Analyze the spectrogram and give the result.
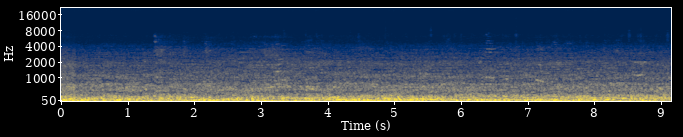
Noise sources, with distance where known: person or small group talking, far

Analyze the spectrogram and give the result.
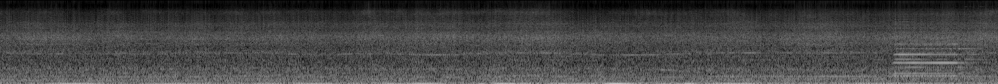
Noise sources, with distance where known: car horn, near

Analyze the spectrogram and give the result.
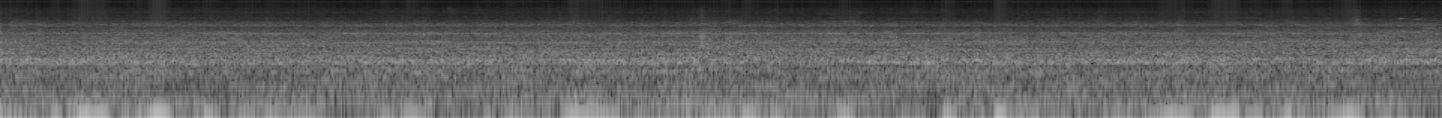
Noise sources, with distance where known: large-sounding engine, near

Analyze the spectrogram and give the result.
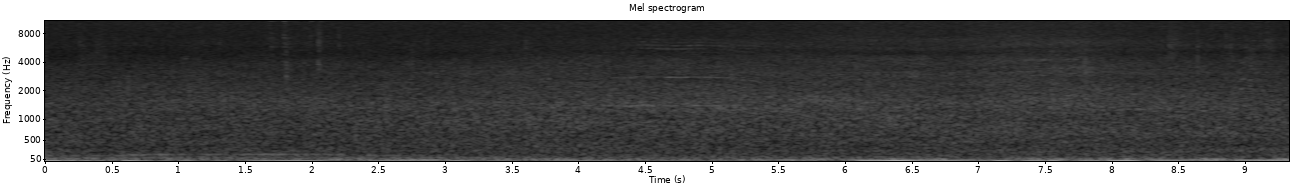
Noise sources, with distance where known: background noise

